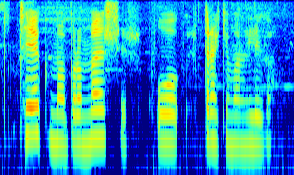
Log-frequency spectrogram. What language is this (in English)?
Icelandic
